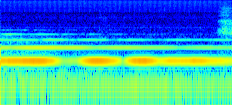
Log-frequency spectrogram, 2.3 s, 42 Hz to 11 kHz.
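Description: A tuning fork at about A440 rings with a steady, pure note while the acoustic guitar is tuned to it. Its loudness swells and dips slowly, twice.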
